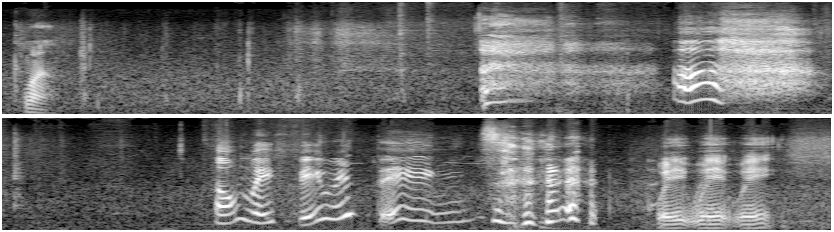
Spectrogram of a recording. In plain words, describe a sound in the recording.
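A young woman laughs lightly.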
